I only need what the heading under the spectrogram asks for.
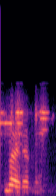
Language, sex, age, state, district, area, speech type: Marathi, female, 18-30, Maharashtra, Jalna, rural, conversation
